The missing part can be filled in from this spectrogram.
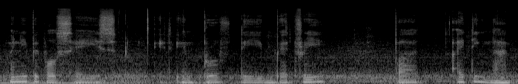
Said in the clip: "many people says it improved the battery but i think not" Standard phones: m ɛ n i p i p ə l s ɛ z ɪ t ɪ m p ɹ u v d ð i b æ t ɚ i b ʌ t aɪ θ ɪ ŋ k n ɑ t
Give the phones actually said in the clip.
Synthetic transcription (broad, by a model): m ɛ n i p i p ə l s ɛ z ɪ t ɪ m p ɹ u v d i b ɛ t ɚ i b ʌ t aɪ t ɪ ŋ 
